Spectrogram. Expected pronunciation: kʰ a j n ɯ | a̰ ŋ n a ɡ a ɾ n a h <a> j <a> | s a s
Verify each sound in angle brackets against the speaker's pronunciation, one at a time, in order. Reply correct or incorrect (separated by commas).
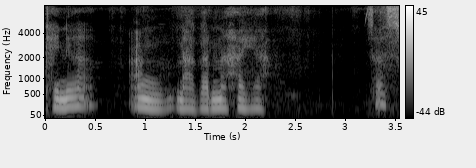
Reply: correct, correct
